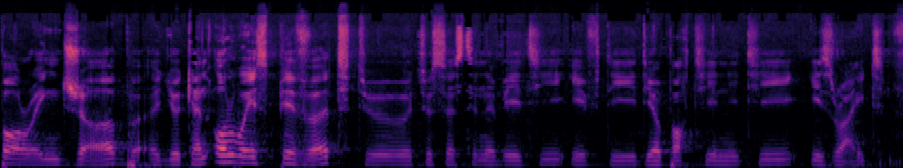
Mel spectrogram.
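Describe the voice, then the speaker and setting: Medium-pitched man in a strong French accent with a dark, mellow tone, in a very clean recording with a silent background. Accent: thick French. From France. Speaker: sustainable finance analyst. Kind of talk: panel discussion.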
